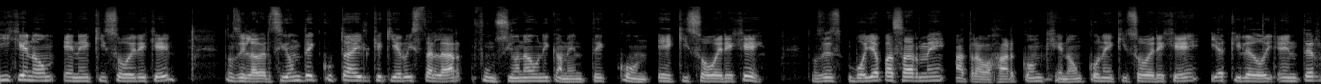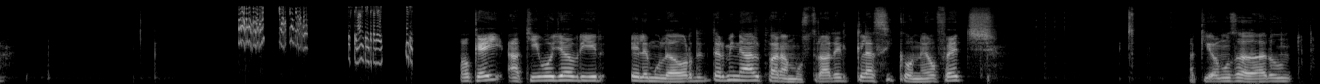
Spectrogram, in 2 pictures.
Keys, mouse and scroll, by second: 8.2 click, 10.7 click, 11.9 Return, 17.8 click, 22.7 click, 24.0 click, 24.7-26.0 typing, 26.2 Tab.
